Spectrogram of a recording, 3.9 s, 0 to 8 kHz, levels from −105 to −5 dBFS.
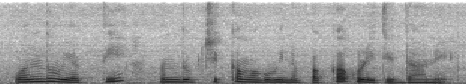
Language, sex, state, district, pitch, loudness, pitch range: Kannada, female, Karnataka, Bangalore, 210 Hz, -20 LUFS, 195-225 Hz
